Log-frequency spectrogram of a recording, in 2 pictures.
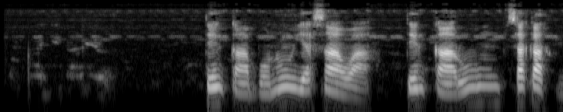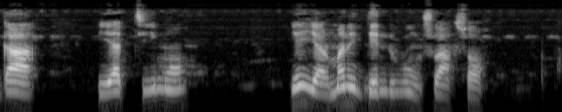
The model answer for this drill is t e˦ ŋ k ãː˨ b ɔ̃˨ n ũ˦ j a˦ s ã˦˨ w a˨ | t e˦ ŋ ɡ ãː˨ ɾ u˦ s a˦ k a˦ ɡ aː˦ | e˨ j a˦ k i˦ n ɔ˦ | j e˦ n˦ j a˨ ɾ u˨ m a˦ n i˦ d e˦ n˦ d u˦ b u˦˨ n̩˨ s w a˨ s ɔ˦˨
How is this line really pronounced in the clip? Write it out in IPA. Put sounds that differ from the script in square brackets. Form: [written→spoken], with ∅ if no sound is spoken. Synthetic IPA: t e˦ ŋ k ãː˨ b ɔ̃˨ n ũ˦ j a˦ s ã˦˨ w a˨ | t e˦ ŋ [ɡ→k] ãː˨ ɾ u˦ s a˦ k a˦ ɡ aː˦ | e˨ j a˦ [k→t] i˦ [n→m] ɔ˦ | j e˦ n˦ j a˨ ɾ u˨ m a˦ n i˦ d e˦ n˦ d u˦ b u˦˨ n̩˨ s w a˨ s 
